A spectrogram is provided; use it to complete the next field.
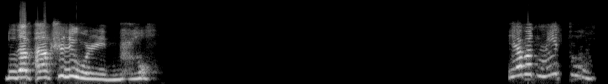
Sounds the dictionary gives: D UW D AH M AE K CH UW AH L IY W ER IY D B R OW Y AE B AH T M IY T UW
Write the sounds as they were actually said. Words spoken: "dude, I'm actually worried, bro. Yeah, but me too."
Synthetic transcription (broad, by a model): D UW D AH M AE K CH UW AH L IY W ER IY D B OW Y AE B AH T M IY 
